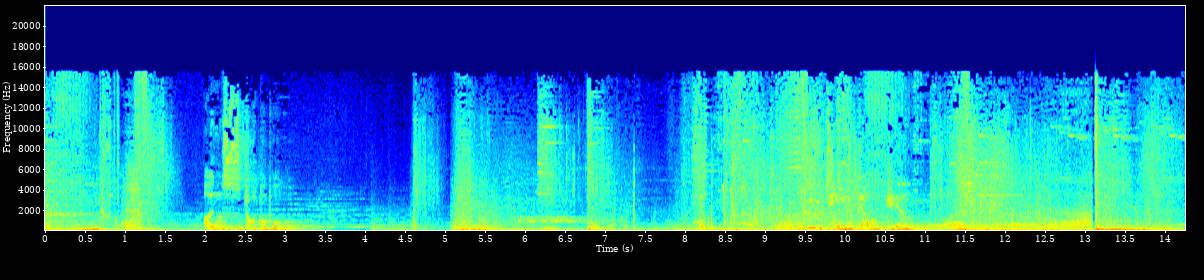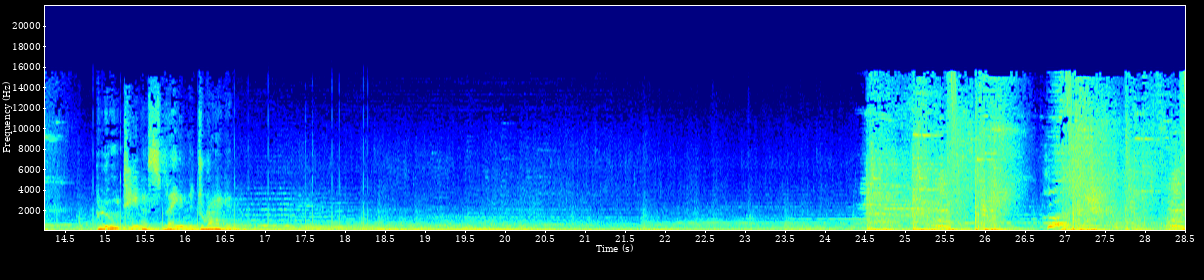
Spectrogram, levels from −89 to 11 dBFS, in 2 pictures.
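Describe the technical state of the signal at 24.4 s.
At 24.4 s the signal is intact, with no fault audible at that moment.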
